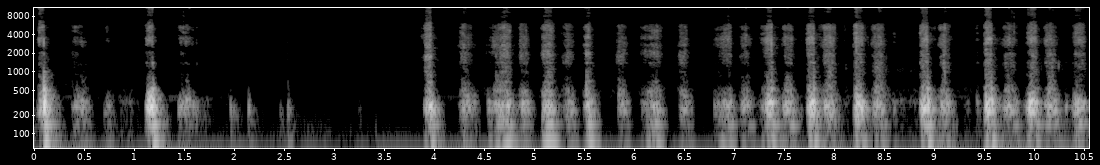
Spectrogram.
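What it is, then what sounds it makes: Pumpkin rind being sawn. A small serrated carving saw with an orange handle saws and scratches through the rind of a large hollow orange pumpkin, held flat with one hand, along the outline of an eye. Short, dry rasping strokes come in quick bursts with a body around 300 Hz and faint bright edges. After a brief pause of about a second and a half, the sawing resumes in a steady, rhythmic run until the end.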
